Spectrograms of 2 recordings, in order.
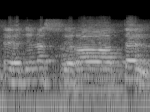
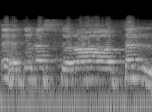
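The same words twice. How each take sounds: No difference in how they are said.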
